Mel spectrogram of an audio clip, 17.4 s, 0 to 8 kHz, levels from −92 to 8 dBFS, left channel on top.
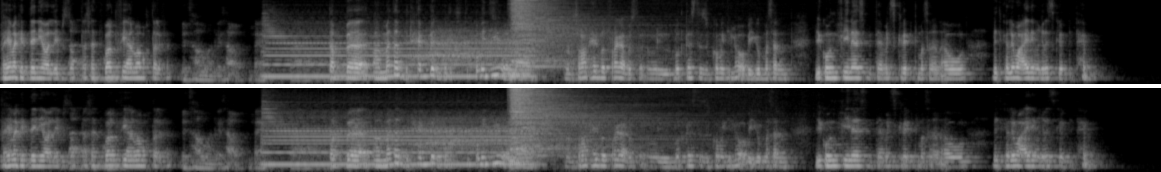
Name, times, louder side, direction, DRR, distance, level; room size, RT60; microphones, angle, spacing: voice 1, 0.0-2.4 4.9-8.0 8.5-14.5 14.9-16.4, left 4 dB, 70° left, 7 dB, 0.4 m, -32 dB
voice 2, 1.0-1.8 2.7-4.1 4.3-5.0, equal, ahead, -10 dB, 0.7 m, -46 dB
sound 1, 3.9-8.0, left 1 dB, 55° right, 0.9 m, -36 dB
sound 2, 5.9-9.7, left 3 dB, 45° left, 0.8 m, -45 dB
sound 3, 7.6-10.1, right 3 dB, 80° right, 0.7 m, -36 dB
3.1 x 2.2 x 3.0 m, 0.65 s
head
